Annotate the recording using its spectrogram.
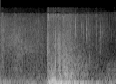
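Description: A magic spell bursts with a roaring whoosh.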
